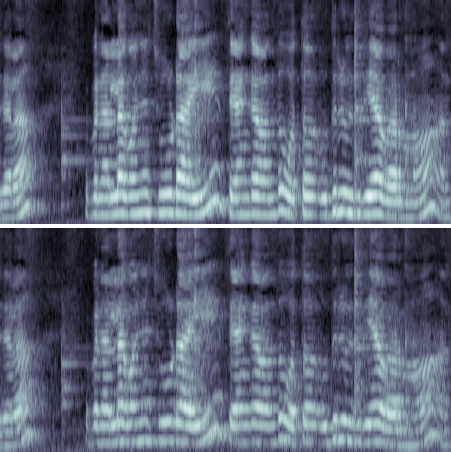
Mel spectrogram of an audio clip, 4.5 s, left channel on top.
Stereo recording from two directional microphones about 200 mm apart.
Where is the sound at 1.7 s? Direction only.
45° left (ahead or behind).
